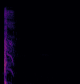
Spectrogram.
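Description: A single short, close cough, a quick throaty burst that fades into near silence, in a room on a smoky evening.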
